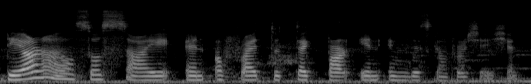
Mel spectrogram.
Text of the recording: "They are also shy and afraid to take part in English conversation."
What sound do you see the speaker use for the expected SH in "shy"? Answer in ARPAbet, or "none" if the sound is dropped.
S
